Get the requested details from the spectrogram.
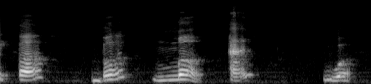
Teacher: you're making use of your two lips when you say p b m and W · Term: bilabial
